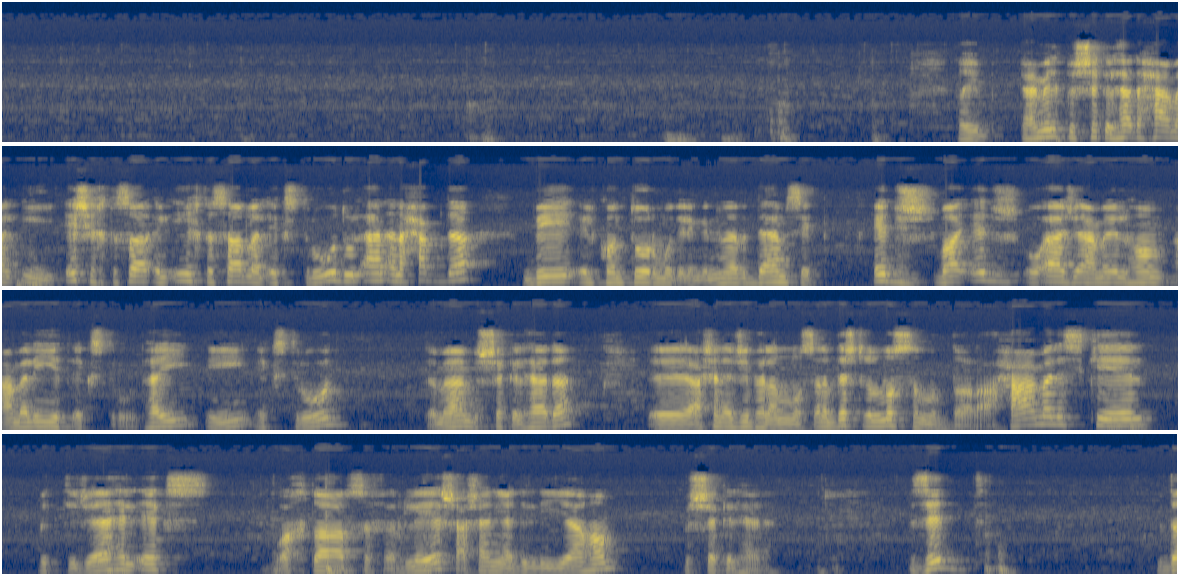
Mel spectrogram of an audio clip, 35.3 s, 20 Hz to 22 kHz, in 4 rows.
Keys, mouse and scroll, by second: 5.2 n, 9.2 e, 26.2 s, 34.1 z.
